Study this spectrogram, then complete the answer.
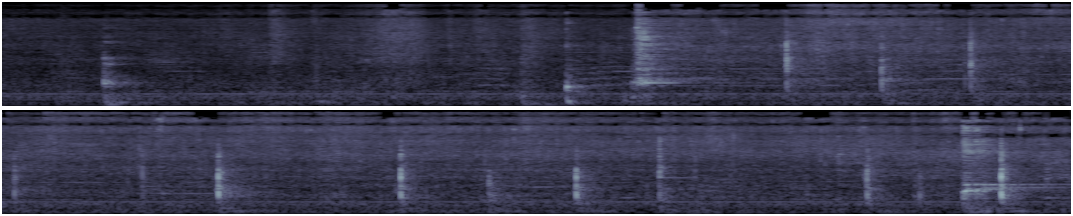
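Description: Butter melting and sizzling in a pan while shrimp and mussels are prepared, a steady low sizzle with occasional light clicks and taps of utensils against the pan.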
